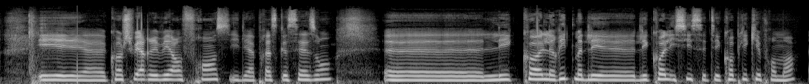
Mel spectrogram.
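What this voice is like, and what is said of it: German accent speaking French. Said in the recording (French): “je viens d'Allemagne, donc d'où mon accent”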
